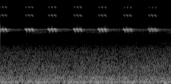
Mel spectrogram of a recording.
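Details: Shrill insect call heard in Saudi Arabia: bright, high-pitched pulses repeated about four times a second, clear above a low background rumble.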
